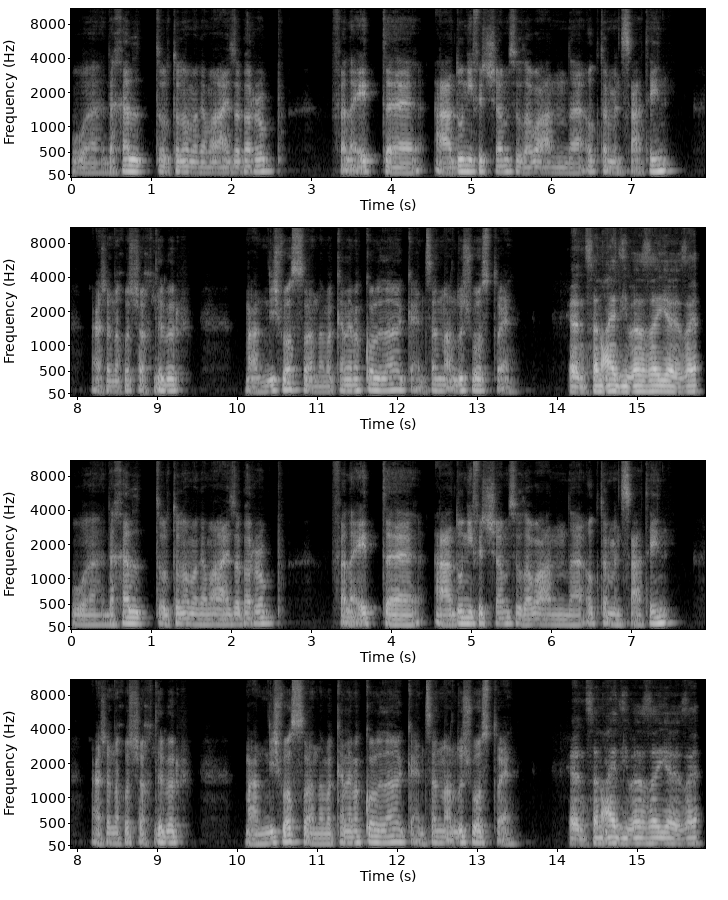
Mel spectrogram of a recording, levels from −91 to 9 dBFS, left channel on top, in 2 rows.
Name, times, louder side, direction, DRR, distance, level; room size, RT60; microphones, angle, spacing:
voice 1, 0.0-2.5 3.3-7.5 8.2-9.4 10.1-13.5, equal, 10° right, 0.6 m, -25 dB
voice 2, 8.8-9.1 14.1-15.7, left 4 dB, 35° left, 0.4 m, -20 dB
3.1 x 2.1 x 2.5 m
head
